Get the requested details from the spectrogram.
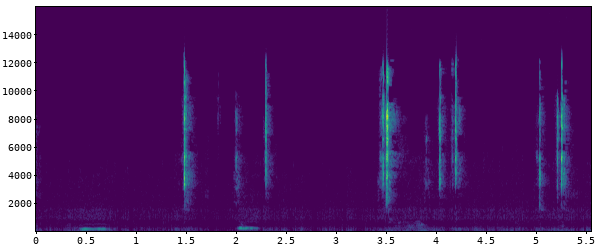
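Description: A small thin metal blade scores diagonal grooves into a solid orange bar of hand soap held in the palm, scratching and cutting. Short, crisp, bright scraping clicks come in quick separate bursts, with a few soft low thuds between them, all at a quiet level.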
